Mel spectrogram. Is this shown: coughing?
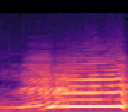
no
